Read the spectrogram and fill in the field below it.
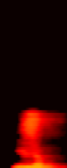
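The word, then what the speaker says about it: -ism: इसको बहुत लोग इज्म पढ़ते हैं जो कि गलत है। इसका उच्चारण होता है इज्म।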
